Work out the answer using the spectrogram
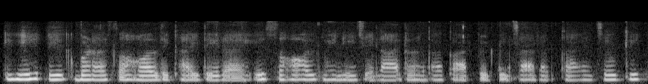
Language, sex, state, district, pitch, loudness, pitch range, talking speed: Hindi, female, Rajasthan, Jaipur, 215 Hz, -16 LUFS, 205-225 Hz, 210 wpm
